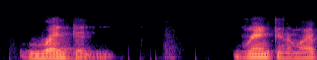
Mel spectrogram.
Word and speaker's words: Rankine: The word is Rankin.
